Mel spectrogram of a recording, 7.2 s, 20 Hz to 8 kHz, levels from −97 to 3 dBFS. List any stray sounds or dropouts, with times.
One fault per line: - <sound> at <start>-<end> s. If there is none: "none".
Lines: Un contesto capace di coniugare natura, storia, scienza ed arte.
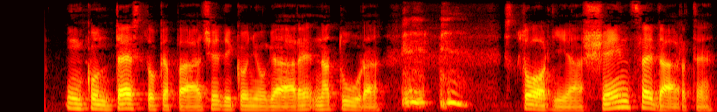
- throat clearing at 4.0-4.7 s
